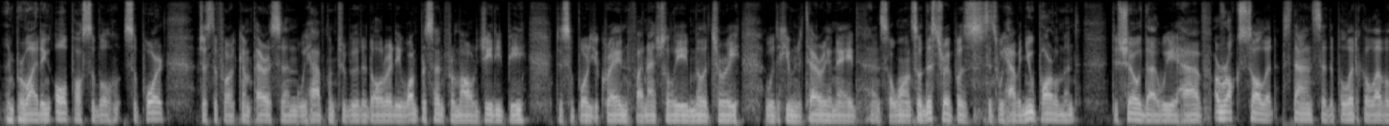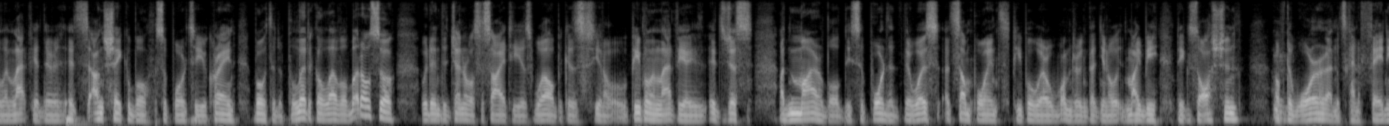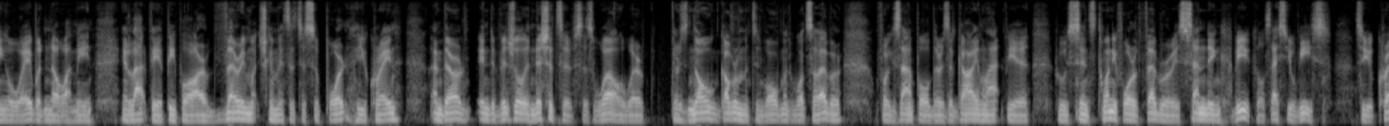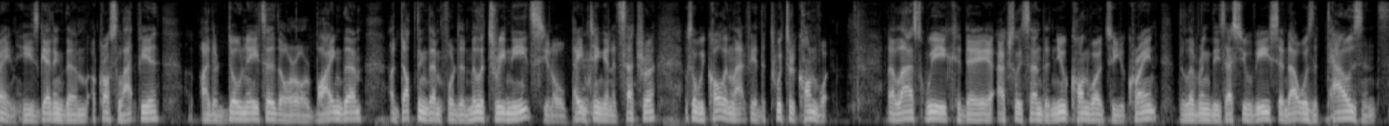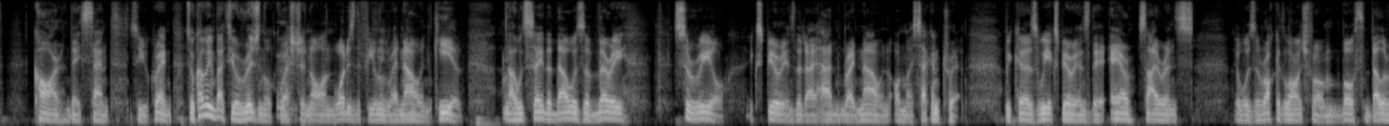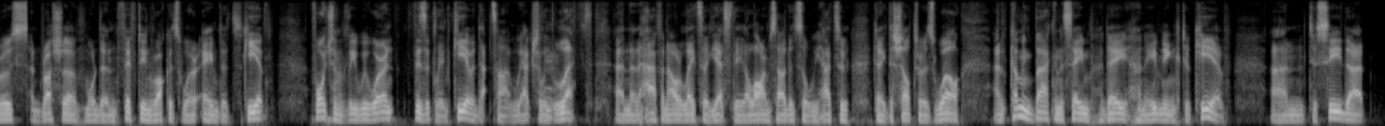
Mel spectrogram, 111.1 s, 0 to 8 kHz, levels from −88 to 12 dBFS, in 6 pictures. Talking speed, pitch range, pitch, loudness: 170 wpm, 90-105 Hz, 95 Hz, -23 LUFS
